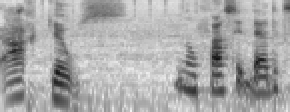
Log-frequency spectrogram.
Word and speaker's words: Arceus: Eu sempre falei Arceus, mas eu acho que a pronúncia certa é Arqueus.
